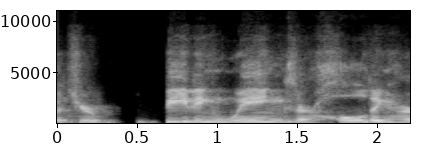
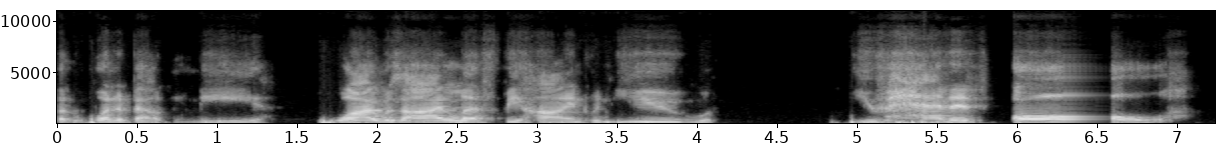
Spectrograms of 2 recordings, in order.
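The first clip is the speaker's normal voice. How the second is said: bitter, sneering villain voice, "all" drawn out. A game master speaks as Mother Tribute to the players, sneering. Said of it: "sneering at you all".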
